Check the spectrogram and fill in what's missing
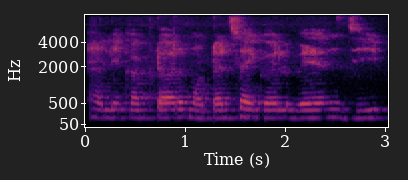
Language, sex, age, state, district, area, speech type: Goan Konkani, female, 45-60, Goa, Murmgao, rural, spontaneous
